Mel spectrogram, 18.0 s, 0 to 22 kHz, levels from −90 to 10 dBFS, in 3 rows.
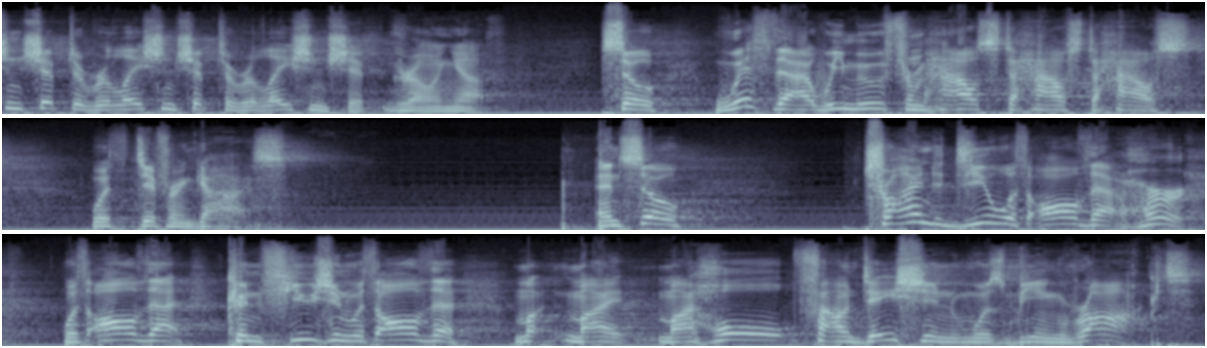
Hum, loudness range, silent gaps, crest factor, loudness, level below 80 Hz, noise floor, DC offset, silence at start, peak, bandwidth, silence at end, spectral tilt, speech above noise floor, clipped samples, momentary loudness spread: none; 3 LU; none; 14 dB; -12 LUFS; -34 dBFS; -45 dBFS; 3%; 0 s; 0 dBFS; over 20 kHz; 0 s; -2.5 dB/octave; 32 dB; under 0.1%; 11 LU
